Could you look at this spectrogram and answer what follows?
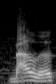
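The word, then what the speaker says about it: malloc: Uh when I code and see I don't use pointers or malook is how you pronounce it.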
